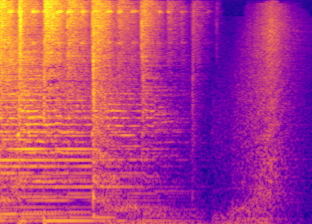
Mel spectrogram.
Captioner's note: whoosh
